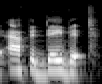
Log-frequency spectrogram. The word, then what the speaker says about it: affidavit: triathlon asterisk not axtrix and affidavit there's a t at the end they're not a d if you're chuckling that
